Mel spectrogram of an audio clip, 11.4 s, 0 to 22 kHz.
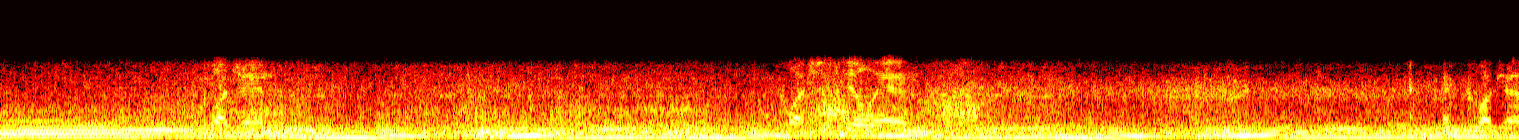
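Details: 2004 Dodge Neon SRT-4 while shifting through fourth, third and second with the clutch in and out. Idle pitch wanders up and down and won't settle; erratic idle, possible vacuum leak suspected, not confirmed.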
